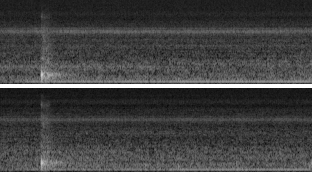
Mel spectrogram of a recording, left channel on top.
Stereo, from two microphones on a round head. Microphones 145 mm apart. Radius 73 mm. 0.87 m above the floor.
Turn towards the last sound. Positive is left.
turn(degrees=-15)  # may be behind; listen again after turning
